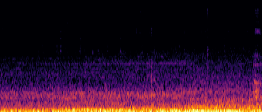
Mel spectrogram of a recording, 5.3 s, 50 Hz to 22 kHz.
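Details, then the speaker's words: 2015 Chevrolet Silverado 5.3L driving with check engine light blinking and traction control light on: deep uneven rumble with loose rattling, loping on takeoff and slamming into first when stopping; owner suspects fouled cylinder or knock. "I got my check engine light on and the traction control is on and it's riding running real rough almost like a the cylinder fouled out"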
